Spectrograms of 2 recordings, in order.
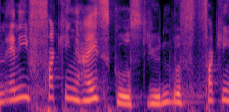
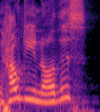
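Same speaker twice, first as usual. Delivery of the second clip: higher, louder repeated challenge; the challenge a reporter should make, louder; insistent questioning; 5 semitones higher, 5 dB louder than usual. Retold or imitated. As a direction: press the question hard twice. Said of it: "You're not going".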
